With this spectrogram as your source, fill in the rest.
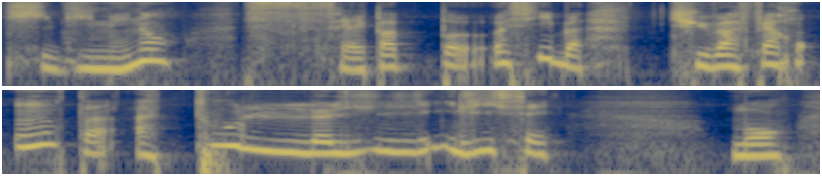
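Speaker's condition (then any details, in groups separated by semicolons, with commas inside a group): Stuttering; speech therapy helped; repeated sounds, prolonged sounds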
